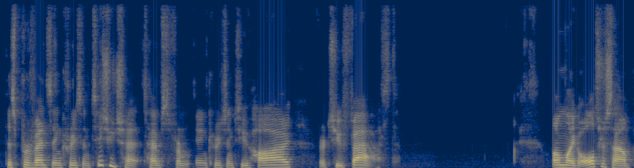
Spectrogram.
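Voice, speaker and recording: A man's voice: fairly high pitch, a little mellow. A man delivering an informal narrated slide lecture as a college instructor, conversational and emphatic on key points, often posing questions to his students. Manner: conversational, asks rhetorical questions.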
